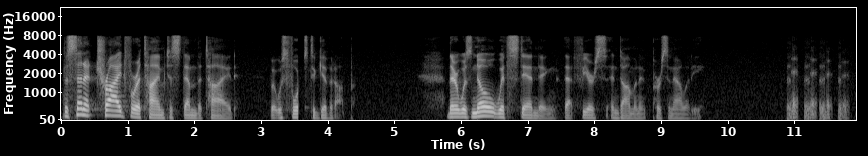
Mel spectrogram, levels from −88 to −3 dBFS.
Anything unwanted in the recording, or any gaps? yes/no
yes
